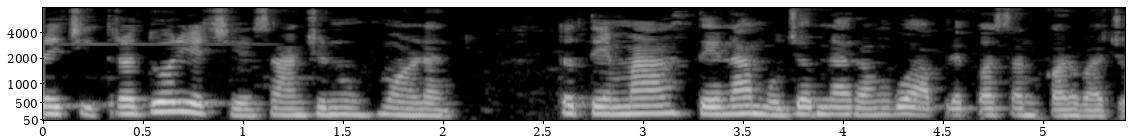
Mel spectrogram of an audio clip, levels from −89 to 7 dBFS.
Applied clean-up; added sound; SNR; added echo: classical method Wiener filter.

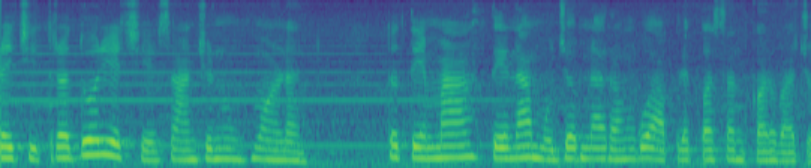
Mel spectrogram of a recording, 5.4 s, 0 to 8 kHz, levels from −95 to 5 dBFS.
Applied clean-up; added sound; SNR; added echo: none; Wind instrument, woodwind instrument; 20 dB; none.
